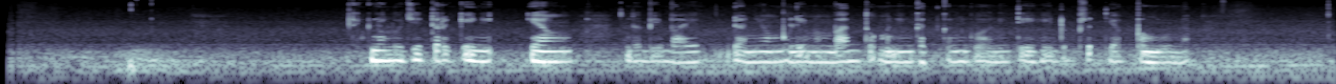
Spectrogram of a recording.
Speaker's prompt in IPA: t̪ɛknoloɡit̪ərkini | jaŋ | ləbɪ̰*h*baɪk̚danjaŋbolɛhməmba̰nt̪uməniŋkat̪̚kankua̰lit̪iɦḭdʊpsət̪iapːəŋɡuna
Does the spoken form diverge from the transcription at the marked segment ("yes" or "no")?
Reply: no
